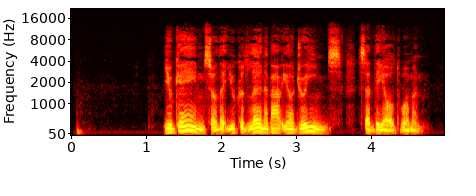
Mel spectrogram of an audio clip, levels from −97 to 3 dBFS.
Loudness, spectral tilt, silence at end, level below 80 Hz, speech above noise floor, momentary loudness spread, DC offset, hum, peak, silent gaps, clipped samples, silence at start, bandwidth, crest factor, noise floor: -23 LUFS; -6 dB/octave; 0.3 s; -58 dBFS; 53 dB; 8 LU; under 0.1%; none; -8 dBFS; none; under 0.1%; 0.1 s; 12.5 kHz; 16 dB; -75 dBFS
